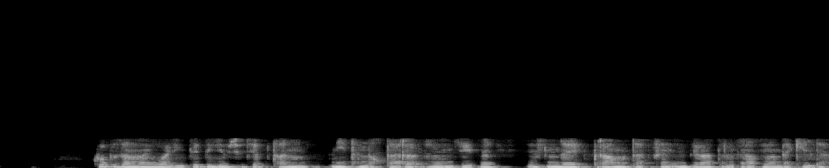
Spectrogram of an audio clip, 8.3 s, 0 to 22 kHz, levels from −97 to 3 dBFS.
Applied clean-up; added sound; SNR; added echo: neural mask model Resemble Enhance denoiser.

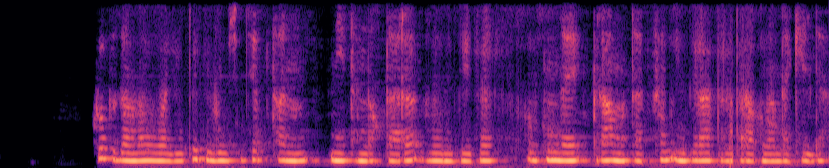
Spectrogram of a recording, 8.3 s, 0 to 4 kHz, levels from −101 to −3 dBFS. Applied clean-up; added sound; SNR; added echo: neural separator model SepFormer DNS4.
